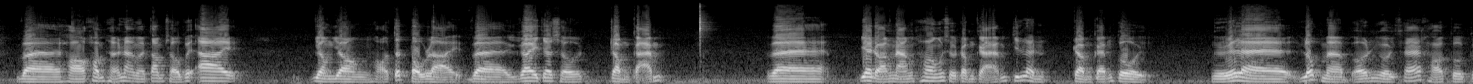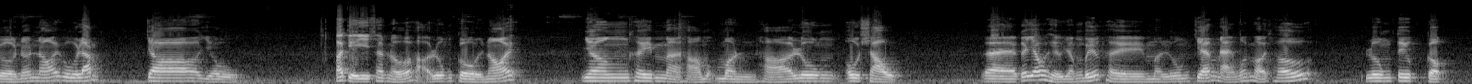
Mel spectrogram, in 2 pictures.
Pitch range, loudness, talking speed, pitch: 120-155 Hz, -16 LUFS, 180 wpm, 135 Hz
